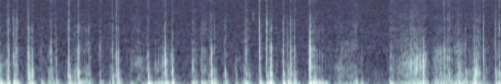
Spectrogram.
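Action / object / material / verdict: scrape / cotton-polyester baseball cap / cotton polyester / none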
